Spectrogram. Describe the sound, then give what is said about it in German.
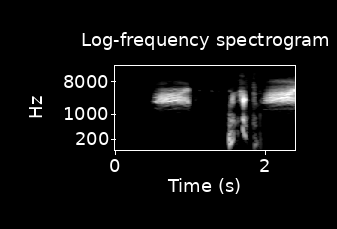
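Harsh, croaking bird calls, jay-like and raspy: two drawn-out screechy notes with a shorter, rougher croak between them, loud, with no talking. “Neben dem Gesang ist auch der Ruf noch relativ charakteristisch.”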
